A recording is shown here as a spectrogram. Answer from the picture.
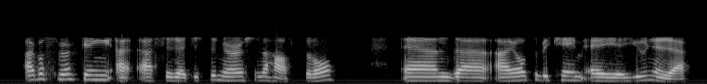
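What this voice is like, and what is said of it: Norwegian accent. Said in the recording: “a Norwegian accent.”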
